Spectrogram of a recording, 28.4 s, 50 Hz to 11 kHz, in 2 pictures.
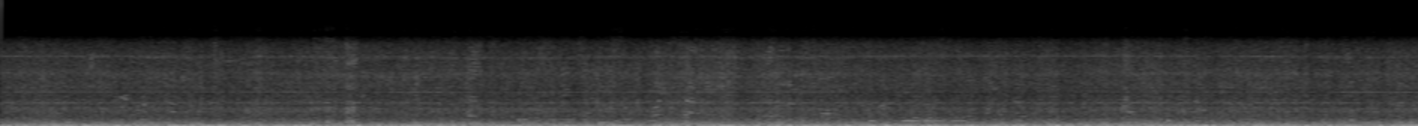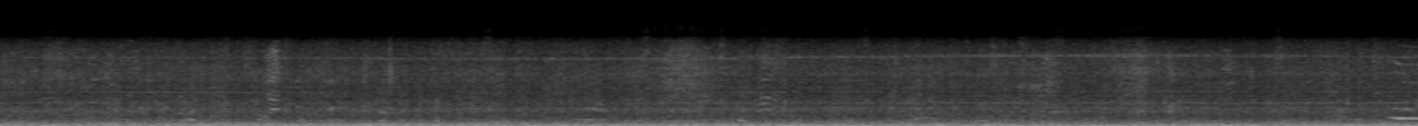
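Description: Steady in-cabin drone of a Boeing 777 on approach, heard inside the cabin over the wing: its General Electric GE90-85B turbofan engines and the airflow make an even low rumble with no changes in level.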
